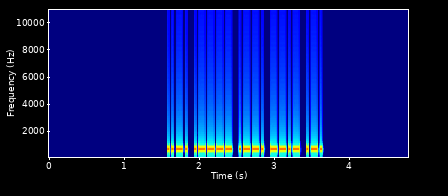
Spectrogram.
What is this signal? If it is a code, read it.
Morse code, heard as a keyed tone, about 40 wpm, 700 Hz. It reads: F1PQR
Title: DXCC-100 Call Signs - 5 Characters - 40wpm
